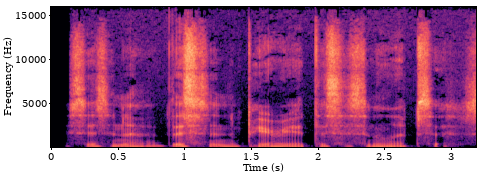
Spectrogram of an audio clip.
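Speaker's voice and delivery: breathless, hushed, whispery delivery. Doing an impression of a movie's airport scene, whispery movie scene impression. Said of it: "it's like so fucking whispery".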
